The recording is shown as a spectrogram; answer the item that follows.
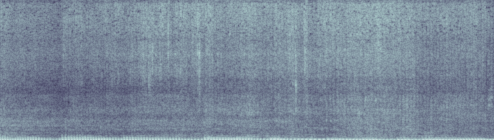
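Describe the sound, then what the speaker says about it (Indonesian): A motorcycle in a quiet village, its engine chugging close and loud with a steady pulsing rumble and some rattling clatter, no talk over it. "Waduh, ada motor."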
